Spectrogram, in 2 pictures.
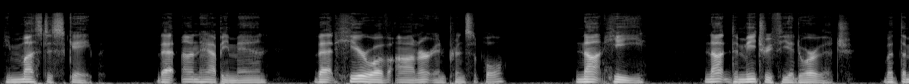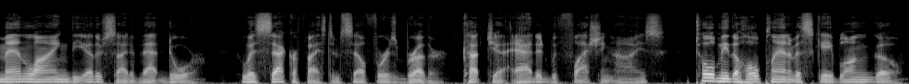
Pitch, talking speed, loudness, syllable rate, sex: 105 Hz, 150 wpm, -21 LUFS, 5.0 syllables/s, male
